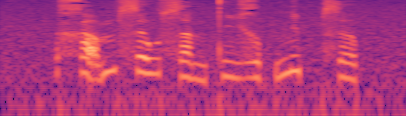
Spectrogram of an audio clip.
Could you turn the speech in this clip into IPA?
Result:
x a̰˧˥ m s ə˧ w s a˧˩ n t̪ i˧˩ ɣ ə˨˩ p̚ n i˦˥ p̚ s ə˨˩ p̚

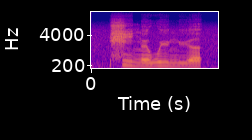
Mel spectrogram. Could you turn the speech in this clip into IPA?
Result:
x i ŋ ø w y ŋ y ə̯

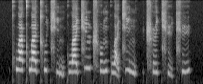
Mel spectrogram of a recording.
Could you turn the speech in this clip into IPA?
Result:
kʰ w ä˥˧ kʰ w a˥˧ ɪ̯ kʰ u˥˩ t͡ɕʰ ḭ˨˩ ŋ k w ä˧˥ t͡ɕ y˥ n ʈ͡ʂʰ ʊ˧˥ ŋ k w ä̰˨˩ t͡ɕ i˥˩ n | ʈ͡ʂʰ ɻ̩˧˥ t͡ɕʰ y̰˨˩ t͡ɕʰ y˧˥

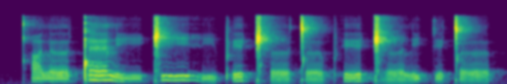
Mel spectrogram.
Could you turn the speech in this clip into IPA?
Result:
qʰ ə˨ l əː˨ ǃ ɛ˦ l iː˨ ǁ iː˦ ɦ i˨ pʼ ɪ˦ ǁʰ əː˨ ǀ əː˨ pʰ ɪː˦ ɡ͡ǁ əː˨ l i˦ k ɪ˦ ǀ əː˦

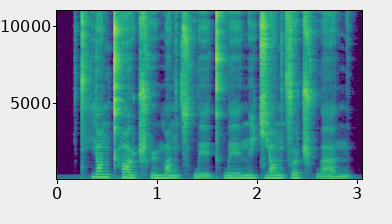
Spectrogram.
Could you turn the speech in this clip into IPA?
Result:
t̪ʰ j ɑ˥ ŋ kʰ ɑ˥˩ ʊ̯ ʈ͡ʂʰ ɻ̩˧˥ m ɑ˧˥ ŋ t͡sʰ w e˨˩ ɪ̯ kʰ w e˧˥ ɪ̯ n̪ i˥˩ t͡ɕ j ɑ˥ ŋ t͡s ɤ˥˩ ʈ͡ʂʰ w a˨˩˦ n

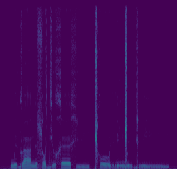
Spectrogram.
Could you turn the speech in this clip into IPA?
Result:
w ɪ ɡ ɹ aː n ɪ ɮ ɔ dʲ o x ɛː x iː ǁʰ oː rʲ ɛ ŋ͡ǁ i ɡ iː j iː

